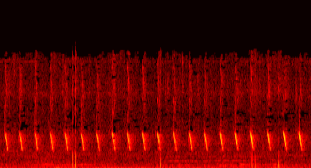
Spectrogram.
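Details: Bar-winged prinia delivering one continuous song: rapid, even chain of piercing high chips at about five per second, with light low clicking noises underneath.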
